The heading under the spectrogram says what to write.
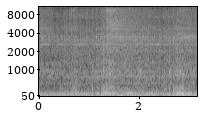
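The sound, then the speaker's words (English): Many motorcycle engines rev in a steady, rumbling drone with a couple of louder surges, with some rattling clatter mixed in, coming from the other side of a pile of junk. No one speaks. “I'm more interested in that revving sound. It seems to be coming from the other side of this pile.”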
